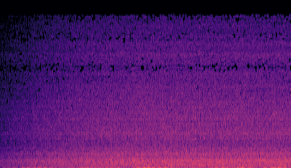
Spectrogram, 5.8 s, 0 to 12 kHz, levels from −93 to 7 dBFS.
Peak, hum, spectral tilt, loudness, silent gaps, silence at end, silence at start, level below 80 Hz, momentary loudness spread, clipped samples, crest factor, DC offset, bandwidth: -18 dBFS; none; -4 dB/octave; -36 LUFS; none; 0 s; 0 s; -48 dBFS; 10 LU; under 0.1%; 16 dB; under 0.1%; 11.5 kHz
